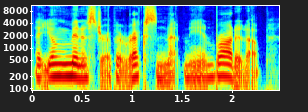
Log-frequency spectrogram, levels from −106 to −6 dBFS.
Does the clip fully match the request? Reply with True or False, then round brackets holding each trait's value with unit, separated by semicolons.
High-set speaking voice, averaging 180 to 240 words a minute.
False (195 Hz; 290 wpm)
